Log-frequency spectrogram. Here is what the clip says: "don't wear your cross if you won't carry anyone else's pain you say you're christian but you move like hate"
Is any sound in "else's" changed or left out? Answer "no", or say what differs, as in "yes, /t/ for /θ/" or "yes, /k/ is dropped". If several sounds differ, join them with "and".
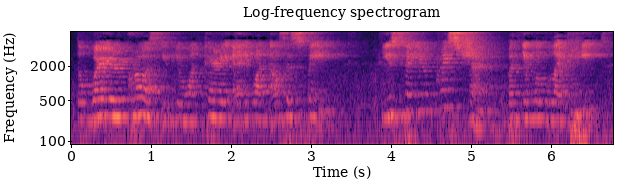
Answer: yes, /s/ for /z/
